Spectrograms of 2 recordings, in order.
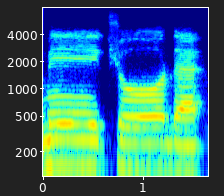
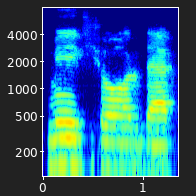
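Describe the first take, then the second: First: The phrase is drawn out very slowly. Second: The phrase is only slightly slowed, sounding natural. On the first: The speaker calls it wrong. "इतना slow नहीं कि जैसे मेक sure दैट, इस तरह नहीं बोलना" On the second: The speaker calls it right. "थोड़ा सा स्लो करके जो नेचुरल चीज है"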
